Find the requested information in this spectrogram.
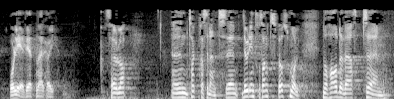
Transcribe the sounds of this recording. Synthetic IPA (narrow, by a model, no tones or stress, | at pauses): oːleːd̪ɪheːt̪n̩æ̰ːɾhœʏ | sɑʉlɑ | t̪ʰɑk̚ːpʰʁɛsɪd̪ɛnt̪d̪ɛæɾʊɛt̪ɪnt̪ʁəsɑŋt̪ə̥spœʁsmoːlnoːɦɑʁd̪eːʋæʁt̪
